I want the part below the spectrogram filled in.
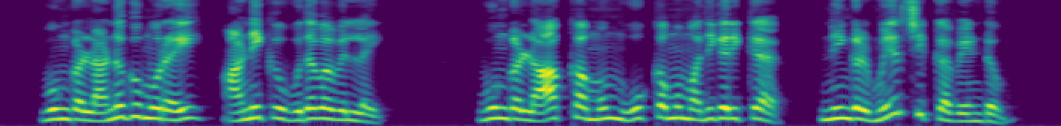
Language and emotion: Tamil, angry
